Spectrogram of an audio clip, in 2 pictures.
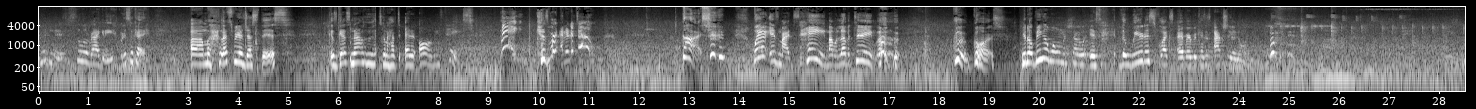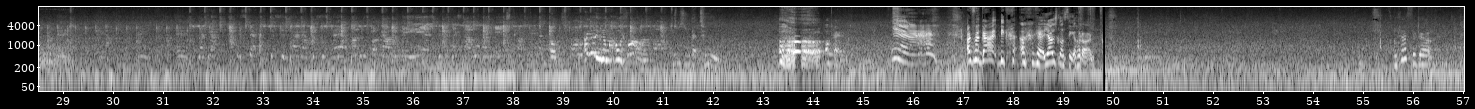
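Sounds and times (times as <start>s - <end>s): outdoor background hiss: 0.0s - 57.0s
hi-hat ticks: 24.9s - 41.9s.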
